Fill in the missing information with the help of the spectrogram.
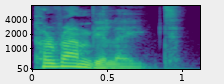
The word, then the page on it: perambulate: British English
